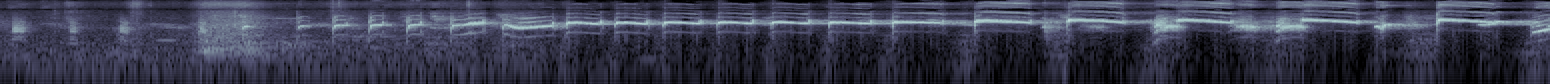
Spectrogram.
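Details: Female Chinese hwamei call meant to spur males to sing. A brief noisy burst opens, then the chatter builds into a dense stream of quick, evenly pitched harmonic notes, about two per second rising to faster.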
